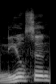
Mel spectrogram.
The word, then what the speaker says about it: Nielsen: We got Ben, is it Nielsen? Is that how you pronounce the last name? – Yes, Nielsen. – I didn't butcher it. – Just like the ratings, Nielsen.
